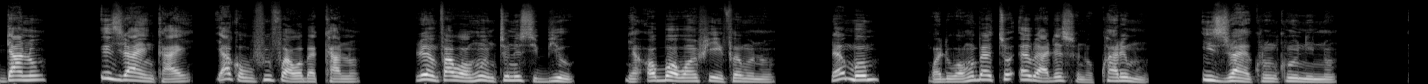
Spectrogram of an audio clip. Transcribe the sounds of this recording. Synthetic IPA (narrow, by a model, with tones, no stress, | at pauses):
da˦nʊ̃˦ | i˦s̬ɾa˦˨ɛ˨ŋ̩˨kʰa˨ɪ˦ | ja˦kʰɔ˨bfi˦fʊ˦a˨wɔ˨bɛ˦kʰa˦nʊ̃˦ | ɾe˦˨m̩˨fa˦wɔ̃˨ɦʊ̃˦n̩˨tʰʊ̃˦nʊ̃˦su˨bi˦o˨ | nɪ̃˨ã˨ʔɔ˦bɔ˦ɔ˨wɔ̃˦n˦ɕᶣɪ˦ɪ˨fa˦mũ˨nʊ̃˦ | nã˨m˦mõ˦m | wɔ˨dɪ˨wɔ̃˨ɦʊ̃˦bɛ˦tʰʊ˦ʔæ˦wu˨ɾa˨dɪ˦sʊ˨nʊ̰̃˨kʷʰa˦ɾɪ˦mũ˨ | i˦s̬ɾa˨ɛ˨lkʰʊ˨˦ʊ̃˦ŋ˦kʰʊ˦ʊ̃˦nĩ˨nʊ̃˦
